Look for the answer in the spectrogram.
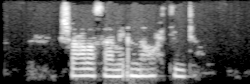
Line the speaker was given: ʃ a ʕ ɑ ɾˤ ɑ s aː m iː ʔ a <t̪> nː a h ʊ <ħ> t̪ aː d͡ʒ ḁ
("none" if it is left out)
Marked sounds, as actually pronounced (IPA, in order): none, ħ

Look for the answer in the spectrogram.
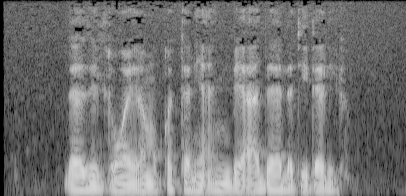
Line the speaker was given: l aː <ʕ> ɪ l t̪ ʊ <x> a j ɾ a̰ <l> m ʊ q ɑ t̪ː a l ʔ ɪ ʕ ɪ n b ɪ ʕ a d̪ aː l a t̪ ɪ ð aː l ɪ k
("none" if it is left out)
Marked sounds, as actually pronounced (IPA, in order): z, ɣ, none

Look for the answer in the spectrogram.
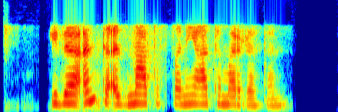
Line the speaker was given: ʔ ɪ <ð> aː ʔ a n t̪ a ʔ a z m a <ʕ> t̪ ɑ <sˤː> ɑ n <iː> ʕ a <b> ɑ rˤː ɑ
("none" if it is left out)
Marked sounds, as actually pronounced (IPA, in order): ð, ʕ, sˤː, iː, m

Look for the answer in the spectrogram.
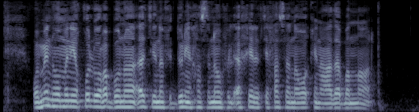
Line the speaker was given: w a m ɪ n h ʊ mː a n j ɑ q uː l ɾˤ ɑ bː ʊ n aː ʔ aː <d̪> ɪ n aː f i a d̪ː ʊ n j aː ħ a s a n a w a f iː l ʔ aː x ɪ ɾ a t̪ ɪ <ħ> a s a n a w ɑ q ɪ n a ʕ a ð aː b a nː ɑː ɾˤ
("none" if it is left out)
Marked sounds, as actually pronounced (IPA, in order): t̪, ħ

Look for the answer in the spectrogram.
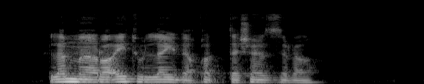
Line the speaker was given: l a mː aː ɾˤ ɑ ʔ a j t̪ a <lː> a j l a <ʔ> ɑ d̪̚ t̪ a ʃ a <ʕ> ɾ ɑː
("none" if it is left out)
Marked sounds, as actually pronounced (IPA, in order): lː, q, z

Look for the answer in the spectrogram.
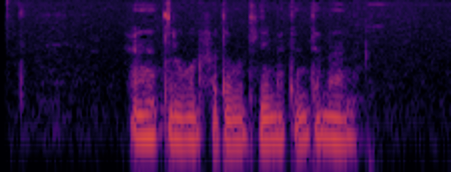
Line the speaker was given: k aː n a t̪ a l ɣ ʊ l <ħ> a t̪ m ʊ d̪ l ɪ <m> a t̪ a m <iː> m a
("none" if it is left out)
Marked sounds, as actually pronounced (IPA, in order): f, m, aː

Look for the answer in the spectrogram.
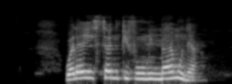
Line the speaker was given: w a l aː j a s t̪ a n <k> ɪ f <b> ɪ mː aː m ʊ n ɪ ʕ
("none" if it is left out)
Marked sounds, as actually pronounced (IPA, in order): k, m

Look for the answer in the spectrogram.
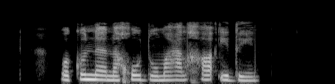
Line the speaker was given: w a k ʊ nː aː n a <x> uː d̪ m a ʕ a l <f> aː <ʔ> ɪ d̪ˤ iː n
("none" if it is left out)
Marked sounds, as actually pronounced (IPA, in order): x, x, ʔ

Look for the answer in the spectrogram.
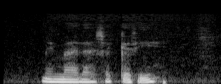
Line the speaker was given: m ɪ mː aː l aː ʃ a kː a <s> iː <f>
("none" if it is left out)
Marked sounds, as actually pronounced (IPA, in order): f, h

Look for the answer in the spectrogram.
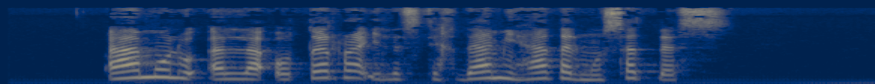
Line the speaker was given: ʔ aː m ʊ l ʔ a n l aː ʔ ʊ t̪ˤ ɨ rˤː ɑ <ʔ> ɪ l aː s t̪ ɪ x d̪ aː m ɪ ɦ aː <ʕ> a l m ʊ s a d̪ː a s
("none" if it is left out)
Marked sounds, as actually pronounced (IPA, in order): ʔ, ð

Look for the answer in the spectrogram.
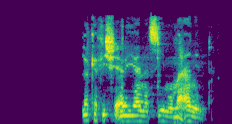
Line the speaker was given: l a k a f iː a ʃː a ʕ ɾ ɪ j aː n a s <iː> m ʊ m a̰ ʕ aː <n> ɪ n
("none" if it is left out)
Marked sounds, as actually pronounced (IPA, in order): iː, n

